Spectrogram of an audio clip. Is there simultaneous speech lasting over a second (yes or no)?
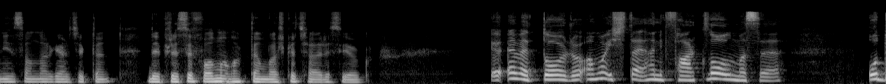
no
